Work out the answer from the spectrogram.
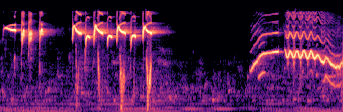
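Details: Tame songbird kept as a pet for a year after being raised from a young bird found in a garden. Quick bright chirps repeat in a run, a pause, then a long wavering warbled whistle.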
